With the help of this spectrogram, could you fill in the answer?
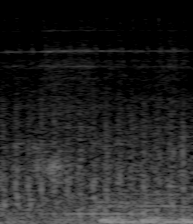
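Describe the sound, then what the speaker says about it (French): A helicopter in the video game Quantum Break gives a steady whirring rotor chop with a deep, throbbing low drone that swells slightly, heard alone without talk. "Hélicoptère, pourquoi pas?"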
